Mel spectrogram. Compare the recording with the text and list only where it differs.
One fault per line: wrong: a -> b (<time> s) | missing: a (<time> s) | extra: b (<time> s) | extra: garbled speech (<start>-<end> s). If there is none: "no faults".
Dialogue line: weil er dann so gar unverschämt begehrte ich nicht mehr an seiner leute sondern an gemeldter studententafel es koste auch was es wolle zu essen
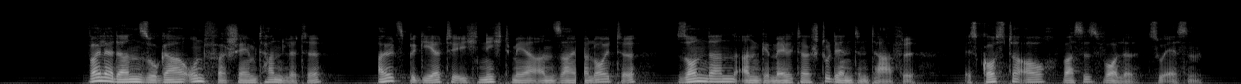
extra: handlete als (2.6 s)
